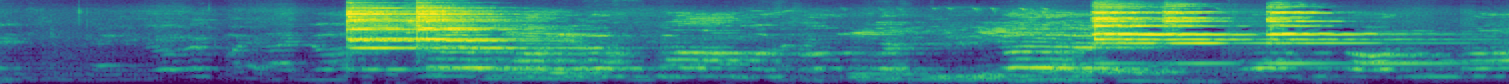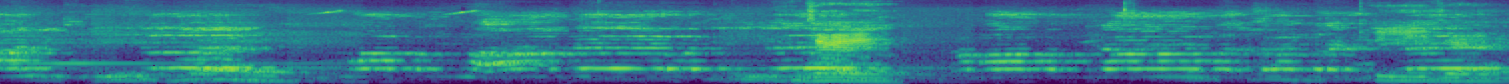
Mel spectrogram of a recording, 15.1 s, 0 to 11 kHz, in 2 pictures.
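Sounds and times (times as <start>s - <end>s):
murmur of voices: 0.0s - 15.0s
brass bell ringing: 1.8s - 3.4s, 4.3s - 8.9s.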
